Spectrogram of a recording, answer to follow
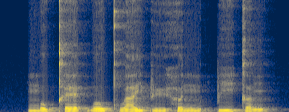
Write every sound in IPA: m o˨˩ w kʰ ɛː˨˥ k̚ w o˧ w kʷʰ aː˨˥ j p yː˨ h ɵ˧ n m ɪ˧ k̚ p iː˥ k ɐ˧ ŋ

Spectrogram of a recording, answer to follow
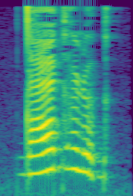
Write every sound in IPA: d æ ɡʱ ə̃ ɳ ɵ ɡ

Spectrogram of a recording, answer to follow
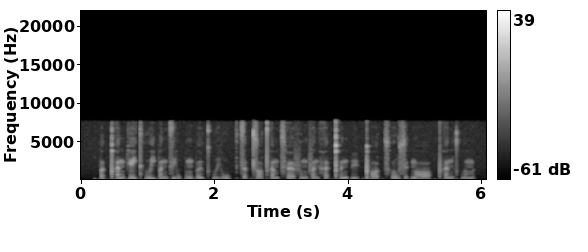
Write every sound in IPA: p ɐ˨˥ k̚ pʰ ɐ˥ n k e˥ j t̪ʰ uː˥ j p ɐ˨˧ n t͡s iː˧ w p ʊ˥ ŋ p ɵ˨˧ ɥ kʷʰ iː˨˥ w | t͡s ɐ˨˥ p̚ t͡s ɔː˨ t̪ʰ ɐ˧ m t͡sʰ œː˨˥ f ʊ˨ ŋ f ɐ˨˥ n h ɐ˨˥ t̚ pʰ ɵ˧ n p yː˨˥ k̚ pʰ ɔː˧ t̚ t͡sʰ o˥ w s ɵ˥ t̚ n̪ ɔː˨˩ | pʰ ɐ˨˧ n kʷʰ ɐ˨ m

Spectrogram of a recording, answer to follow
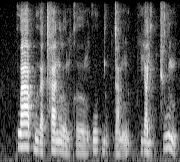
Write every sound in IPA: k w aː˥˩ p̚ w ɯ˨˩ a̯ tʰ a˧ n l o˩˦ n kʰ ɤː˨˩ m k w u˥˩ k̚ j u˨˩ k̚ d a˨˩ m ŋ ɯ˦˥ k̚ pʰ i˧ a̯ j ɯ˨˩ k̚ t͡ɕ u˥˩ n

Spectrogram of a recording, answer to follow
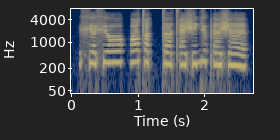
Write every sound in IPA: xʲ ɒ xʲ ɔ | ɒ tˤ u tː ʌ tʼ æ ʃ ɪ ɡʲ ɔ pʼ ɜ ʃ ɜ

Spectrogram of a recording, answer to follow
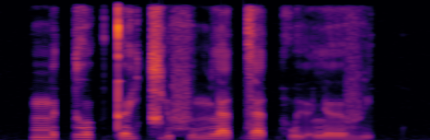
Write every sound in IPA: m ə˦˥ t̚ ɣ o˦˥ k̚ t̪ ə˧ j t͡ɕ ɨ̰˧˥ f ɨ˨˦ m l a˦˥ t̚ z a˦˥ t̚ h w ɨ̰˧˨ ə̯ l əː˧ v i˨˩ t̚

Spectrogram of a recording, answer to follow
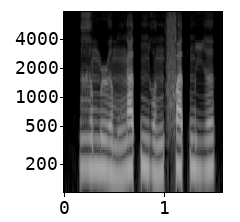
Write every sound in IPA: ɣ ə˧ m ɹ ə˨˩˨ m ŋ a˦˥ t̚ ɲ o˨˩˦ n f a˦˥ t̚ m i˧˥ ə̯

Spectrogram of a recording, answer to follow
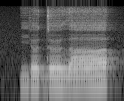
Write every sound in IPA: j œ d œ ð a

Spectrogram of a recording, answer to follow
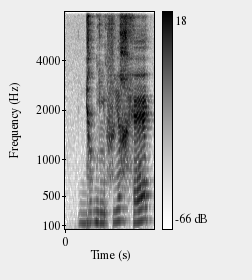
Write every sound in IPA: ɟ ʊ ɡ ĩ f i ʁ h ɛ

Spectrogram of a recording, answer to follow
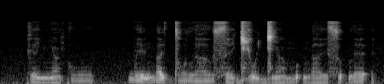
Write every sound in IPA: k ɛ˨ ɲ ã˨ k o˦ | w ḛ˦˨ ɪ̯ ŋ a̰˦˨ ɪ̯ d ɔ˦ l a˦ ʊ̯ s ɛ˨ d͡ʑ o̰˦˨ ʊ̯ d͡ʑ ã˨ m ʊ˦ ʔ ŋ a˨ ɪ̯ s ʊ˦ ʔ l ɛ˦ ʔ

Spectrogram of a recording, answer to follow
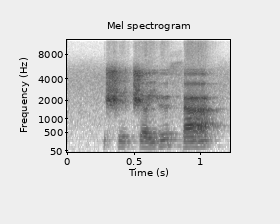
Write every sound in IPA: ʃ i t͡ʃ ɜ j y θ a

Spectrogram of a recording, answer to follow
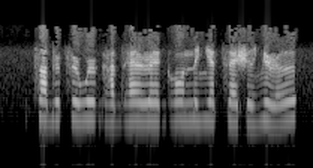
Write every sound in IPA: t͡s ɑ d ə˞ t͡s ə˞ w ə˞ ɡʱ a dʱ æː ɭ ɛ ɡʱ ɔː n a ʎ æ t͡s æ ʃ əː ʎ ɘ ɭ əː

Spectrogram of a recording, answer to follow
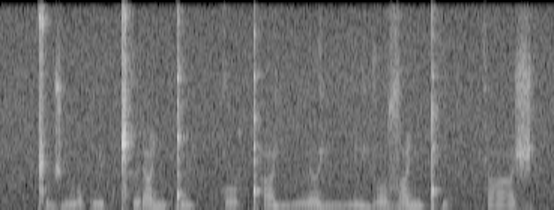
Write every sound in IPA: ǁ u˨ ʒ ŋ ɔ˦ p l ɪ˦ p ǁʰ ə˦ ɾ ɑ˧ ɲ ǃ ũ˨ p kː ɔ˧ ǃʰ ɑ˨ j lː ʌ˦ j lː ɪ˨ j u˧ zˤ ɑ˦ ɲ ǃʰ ɪ˦ kː ɑ˨ ʒ

